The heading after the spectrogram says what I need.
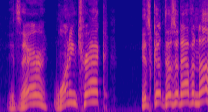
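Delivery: mock unsure, very high-pitched, uncertain delivery. Retelling how a home run call sounded: imitating Gary's uncertain voice. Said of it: "you could hear the uncertainty in Gary's voice".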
